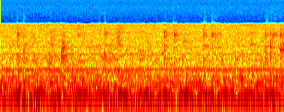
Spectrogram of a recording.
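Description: Low steady electrical hum and hiss from the recording setup, with a few faint ticks, likely mouse clicks.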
